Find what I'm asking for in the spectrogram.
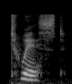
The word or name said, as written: twist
